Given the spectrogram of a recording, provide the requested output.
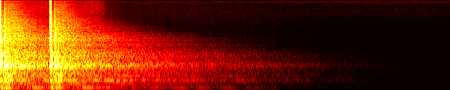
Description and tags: Judge is not pleased and demands silence.
Used reverb and delay effects. Edited with Audacity.
Plaintext:
HTML:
